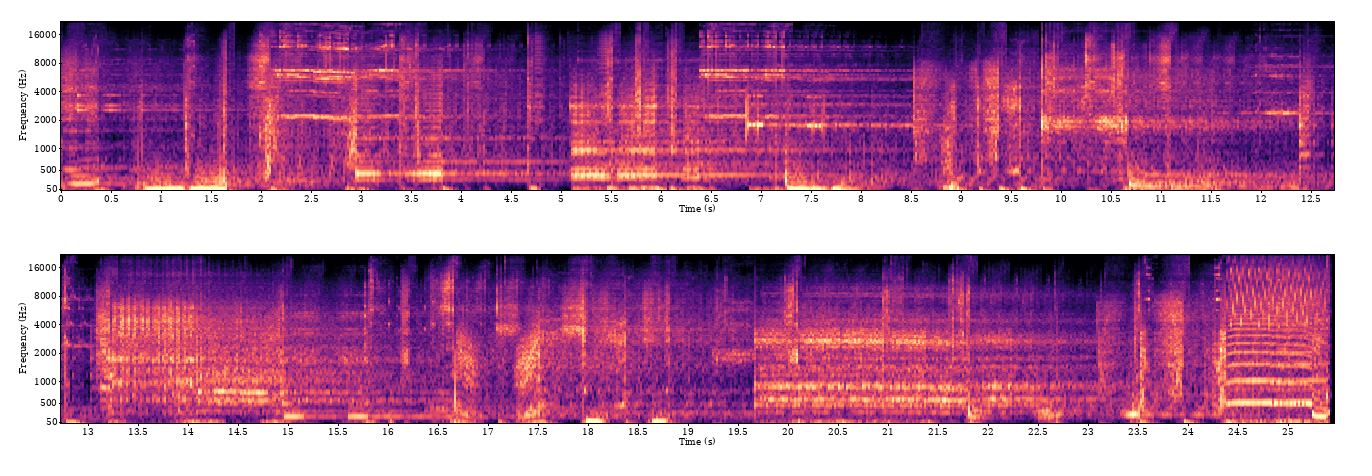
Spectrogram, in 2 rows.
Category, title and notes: Sound effects > Experimental
Glitch Percs 7 space groover
abstract, alien, clap, crack, edm, experimental, fx, glitch, glitchy, hiphop, idm, impact, impacts, laser, lazer, otherworldy, perc, percussion, pop, sfx, snap, whizz, zap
